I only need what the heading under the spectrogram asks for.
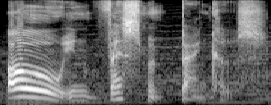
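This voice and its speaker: A man's voice: fairly high pitch, wildly swooping pitch, slow, fairly bright tone, husky, faint music behind. Sarcastic man reading game lines aloud. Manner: sarcastic, theatrical, reads game dialogue aloud in a mock-formal tone. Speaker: streamer playing a game for the first time. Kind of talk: casual live-stream banter.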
